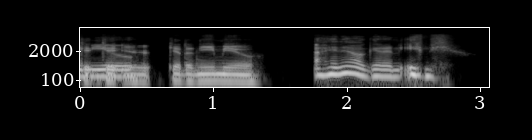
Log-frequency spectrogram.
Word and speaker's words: Emu: Because he talks about the synthesizer that was used in Emu, as I've learned is the correct pronunciation of the word.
